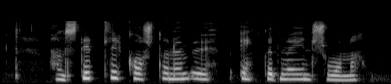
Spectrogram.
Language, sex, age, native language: Icelandic, female, 18-19, Icelandic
